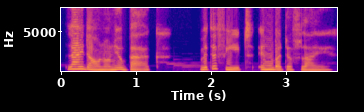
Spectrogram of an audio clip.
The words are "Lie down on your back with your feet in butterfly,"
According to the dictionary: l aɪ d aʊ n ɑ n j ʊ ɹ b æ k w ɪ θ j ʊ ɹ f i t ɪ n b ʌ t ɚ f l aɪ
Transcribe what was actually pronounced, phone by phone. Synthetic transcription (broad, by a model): l aɪ d aʊ n ɑ n j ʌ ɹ b æ k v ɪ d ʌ f i t ɪ n b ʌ t ɚ f l aɪ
